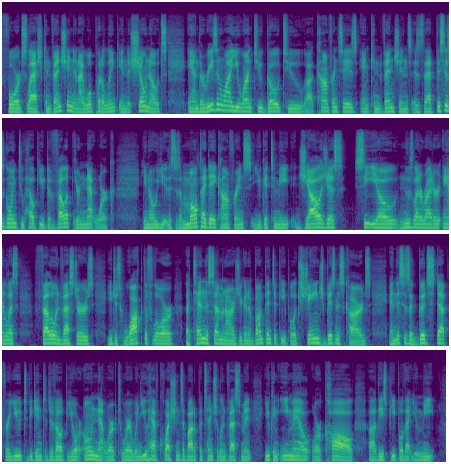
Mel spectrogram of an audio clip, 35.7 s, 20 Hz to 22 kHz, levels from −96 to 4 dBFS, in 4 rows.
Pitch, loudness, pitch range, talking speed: 120 Hz, -25 LUFS, 110-130 Hz, 180 wpm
